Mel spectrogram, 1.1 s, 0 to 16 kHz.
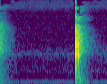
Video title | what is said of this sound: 알카라인 건전지(일회용 건전지) 1초안에 새것과 헌것 구분하는 방법 | 둔탁한 소리가. 이건 1.5V 이상이라는 거예요.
